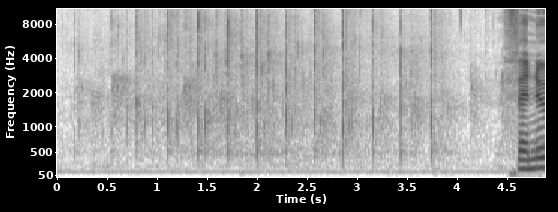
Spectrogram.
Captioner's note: audience applause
